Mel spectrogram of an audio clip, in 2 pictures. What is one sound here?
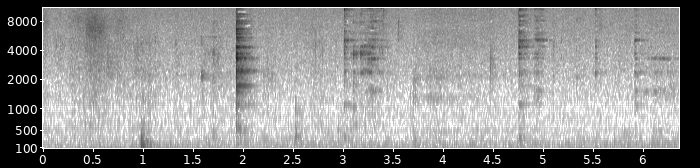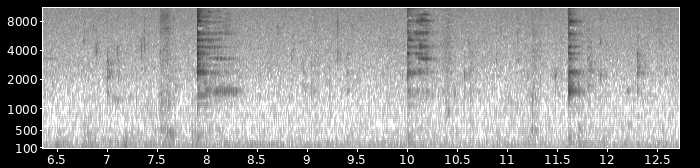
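A fork clinks and scrapes on a plate.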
